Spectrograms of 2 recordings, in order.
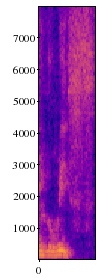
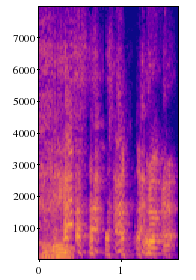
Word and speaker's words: Louis: He called me Luis, the French pronunciation. Luis.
